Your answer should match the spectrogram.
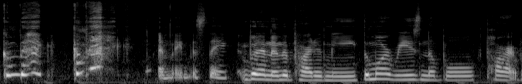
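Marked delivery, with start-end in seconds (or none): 0.0-2.3 high, loud wailing come back; mock crying plea. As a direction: beg him back in a hammed-up sob. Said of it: "part of me wanted to be like".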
